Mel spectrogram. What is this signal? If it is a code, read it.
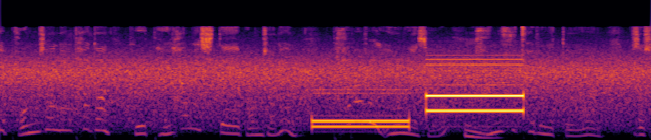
Aircraft SELCAL, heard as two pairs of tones, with speech in Korean. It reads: CF-KQ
